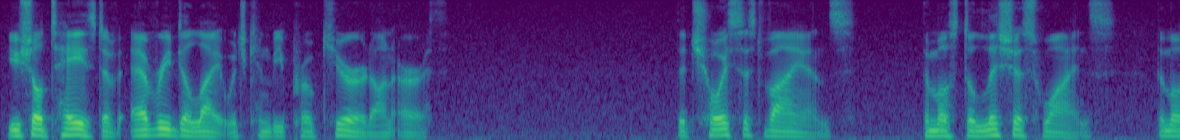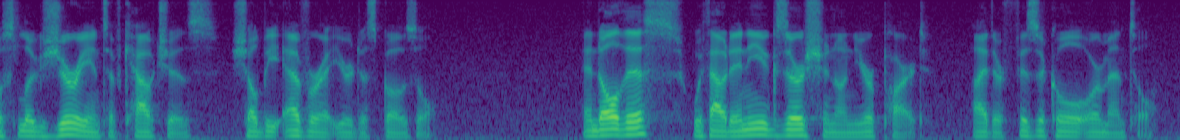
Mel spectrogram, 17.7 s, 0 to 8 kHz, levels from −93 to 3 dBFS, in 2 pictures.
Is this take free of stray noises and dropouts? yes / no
yes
